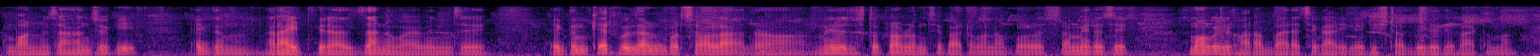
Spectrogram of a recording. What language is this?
Nepali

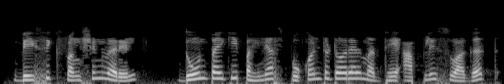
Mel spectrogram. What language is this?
Marathi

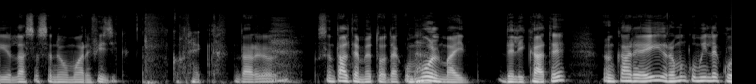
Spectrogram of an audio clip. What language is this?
Romanian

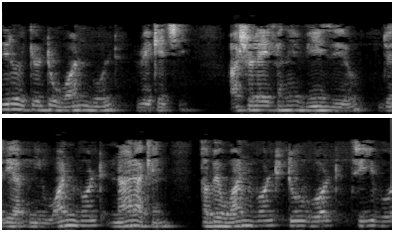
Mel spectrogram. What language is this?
Bangla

